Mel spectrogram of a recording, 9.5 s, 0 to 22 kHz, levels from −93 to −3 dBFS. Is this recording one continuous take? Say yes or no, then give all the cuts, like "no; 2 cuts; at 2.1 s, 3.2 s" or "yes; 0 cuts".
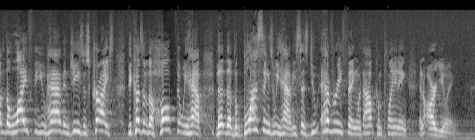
yes; 0 cuts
